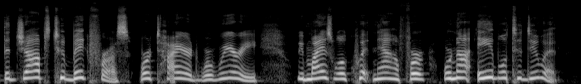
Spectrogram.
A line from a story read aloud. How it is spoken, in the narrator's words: the people cried out, saying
